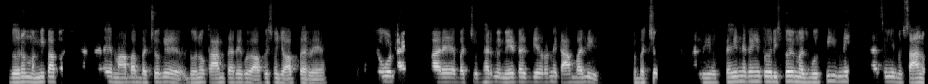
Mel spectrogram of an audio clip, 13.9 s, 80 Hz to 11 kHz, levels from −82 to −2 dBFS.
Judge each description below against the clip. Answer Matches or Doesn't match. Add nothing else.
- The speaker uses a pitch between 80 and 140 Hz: Matches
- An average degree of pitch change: Doesn't match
